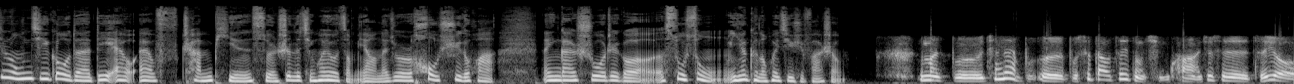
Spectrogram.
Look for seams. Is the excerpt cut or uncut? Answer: uncut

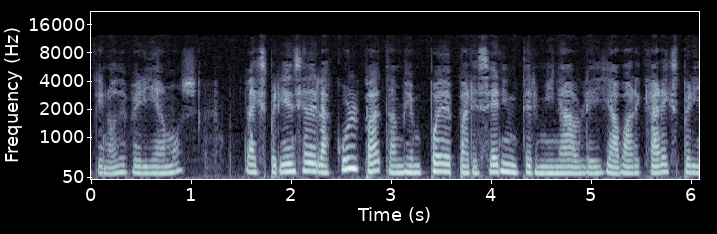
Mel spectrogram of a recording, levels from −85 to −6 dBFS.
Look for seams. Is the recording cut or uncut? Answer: cut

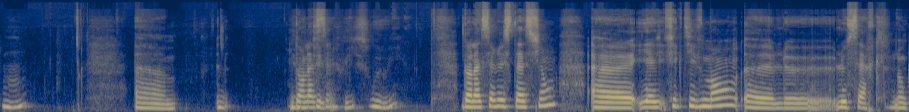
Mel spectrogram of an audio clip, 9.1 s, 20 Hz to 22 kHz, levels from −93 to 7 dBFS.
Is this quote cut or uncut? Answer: uncut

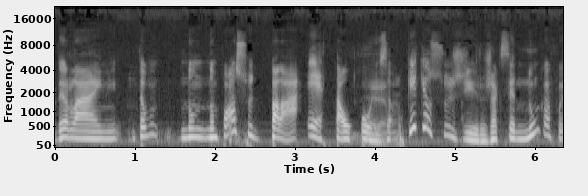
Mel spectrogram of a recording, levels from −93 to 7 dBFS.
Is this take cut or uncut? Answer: uncut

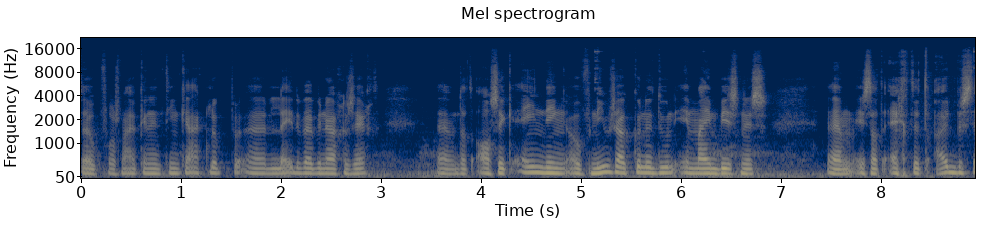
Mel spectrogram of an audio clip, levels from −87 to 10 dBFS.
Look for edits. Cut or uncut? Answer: uncut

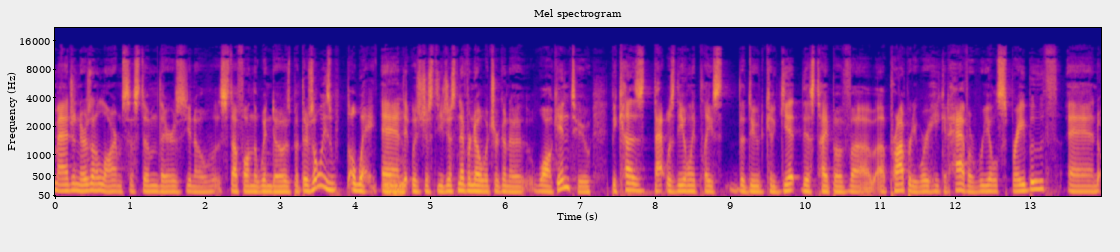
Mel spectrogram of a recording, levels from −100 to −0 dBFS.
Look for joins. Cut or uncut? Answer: cut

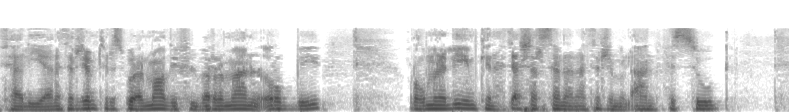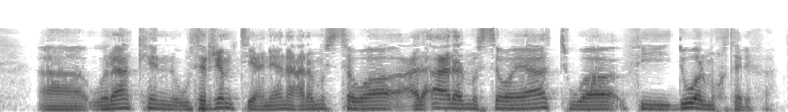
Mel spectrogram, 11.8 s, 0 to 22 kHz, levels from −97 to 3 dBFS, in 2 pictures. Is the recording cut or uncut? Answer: cut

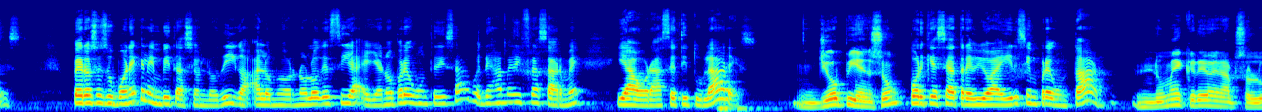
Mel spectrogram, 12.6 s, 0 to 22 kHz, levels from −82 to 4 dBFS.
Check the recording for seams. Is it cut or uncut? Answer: uncut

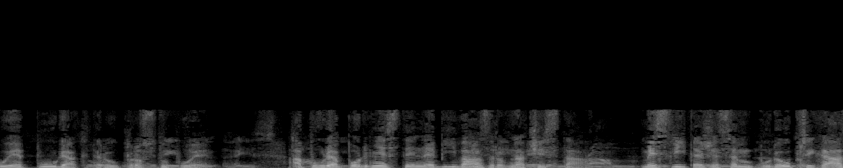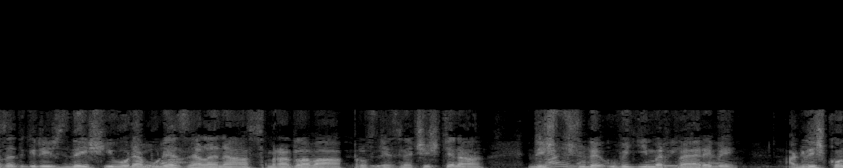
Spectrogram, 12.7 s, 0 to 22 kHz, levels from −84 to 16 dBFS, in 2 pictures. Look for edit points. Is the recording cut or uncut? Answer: cut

